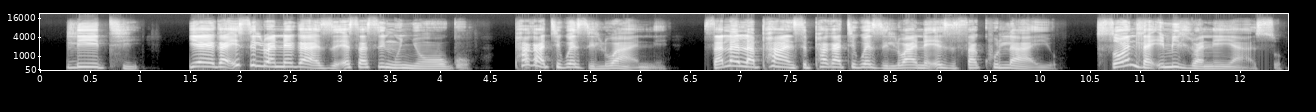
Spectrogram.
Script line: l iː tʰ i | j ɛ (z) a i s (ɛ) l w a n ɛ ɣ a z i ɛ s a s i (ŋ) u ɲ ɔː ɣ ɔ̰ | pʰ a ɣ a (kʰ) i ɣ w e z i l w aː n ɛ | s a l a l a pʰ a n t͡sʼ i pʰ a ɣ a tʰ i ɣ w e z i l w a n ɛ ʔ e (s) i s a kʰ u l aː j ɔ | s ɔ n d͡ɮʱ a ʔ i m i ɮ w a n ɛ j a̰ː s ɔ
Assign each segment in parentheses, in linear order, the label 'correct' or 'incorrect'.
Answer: incorrect, incorrect, correct, incorrect, incorrect

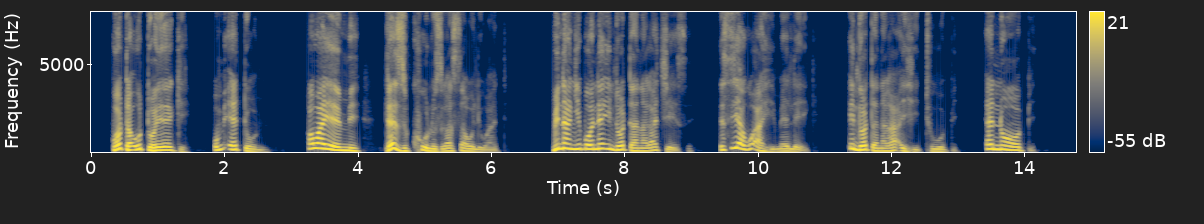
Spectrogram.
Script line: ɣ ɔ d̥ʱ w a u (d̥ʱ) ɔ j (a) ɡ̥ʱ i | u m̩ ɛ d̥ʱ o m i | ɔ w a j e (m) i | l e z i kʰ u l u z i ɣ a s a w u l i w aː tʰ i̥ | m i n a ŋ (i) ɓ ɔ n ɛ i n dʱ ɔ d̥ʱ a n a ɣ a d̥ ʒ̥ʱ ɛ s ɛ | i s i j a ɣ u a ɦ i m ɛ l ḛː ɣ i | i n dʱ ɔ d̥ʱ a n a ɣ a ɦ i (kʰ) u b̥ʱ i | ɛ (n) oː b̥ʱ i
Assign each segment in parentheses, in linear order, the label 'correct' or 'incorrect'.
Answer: correct, incorrect, correct, correct, incorrect, correct

